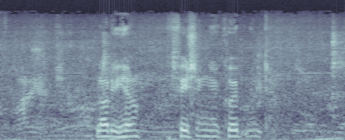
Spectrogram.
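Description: A man talks nearby in a lively voice.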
